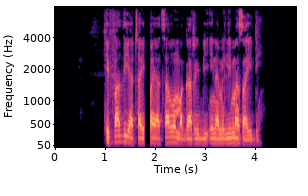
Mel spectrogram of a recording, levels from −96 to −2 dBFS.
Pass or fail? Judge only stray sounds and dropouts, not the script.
fail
